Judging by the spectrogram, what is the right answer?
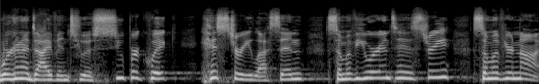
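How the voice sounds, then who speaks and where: Over noticeable background noise, a woman with an American accent talks at a moderate pace, her pitch high and ordinary in variation. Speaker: pastor. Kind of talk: sermon. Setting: church.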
